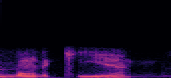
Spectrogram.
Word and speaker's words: Manichaean: Instead of assuming that we know what we're talking about, well, how to pronounce Mechanian? Mechanian? Mechanian. Nope. Manichaean. Manichaean.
